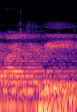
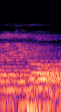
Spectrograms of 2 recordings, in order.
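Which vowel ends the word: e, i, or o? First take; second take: i; o. First: The word ends in an i vowel. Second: The word ends in an o vowel. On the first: "Bukan majri" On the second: "bukan majro"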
